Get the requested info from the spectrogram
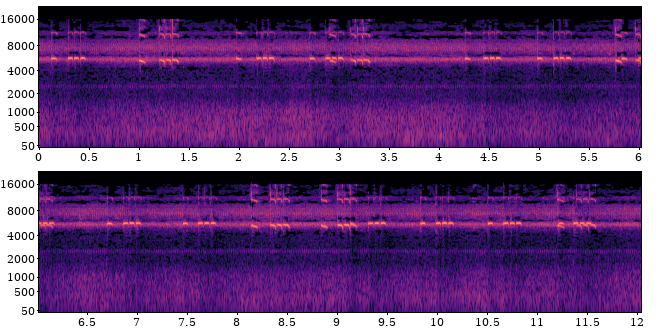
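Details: Bell cricket (Meloimorpha japonica) rings out clear, high, bell-like chirps in quick repeated bursts; found by its song at the seaside.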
